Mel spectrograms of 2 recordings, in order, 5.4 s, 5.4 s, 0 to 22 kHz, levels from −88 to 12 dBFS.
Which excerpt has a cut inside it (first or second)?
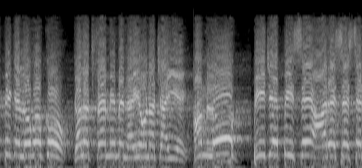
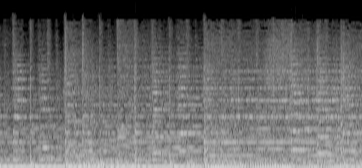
first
